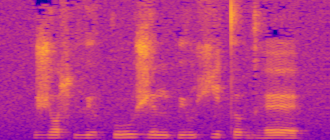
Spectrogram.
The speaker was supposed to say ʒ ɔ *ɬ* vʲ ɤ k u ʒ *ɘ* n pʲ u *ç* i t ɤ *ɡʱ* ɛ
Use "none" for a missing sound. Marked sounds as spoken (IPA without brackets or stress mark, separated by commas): ɬ, ɘ, ç, ɡʱ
